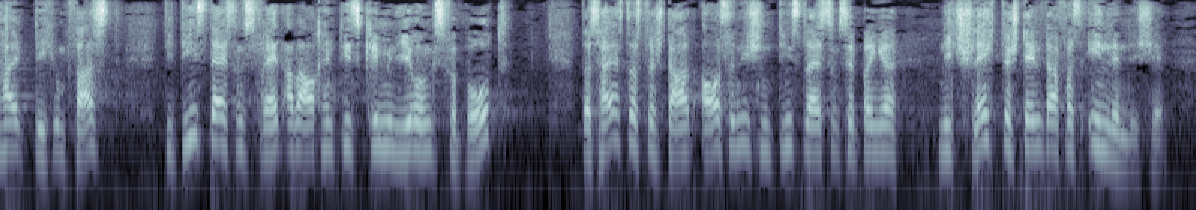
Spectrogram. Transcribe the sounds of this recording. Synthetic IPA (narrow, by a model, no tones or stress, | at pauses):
ɦaltlɪçʊmfast | d̥iːd̥iːnstlaɪstʊŋsfʁaɪhɛtaːbɐaʊxæɪndɪskʁ̥iminiːʁʊŋsfɛɐboːt | d̥ashæɪst̚d̥asd̥eːɐʃtaːtʔaʊslɛndɪʃn̩d̥iːnstlaɪstʊŋsɛɐbʁɪŋɐ | nɪçtʃlɛçtɐʃtɛləndaɐfalsʔɪnlɛndɪʃə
